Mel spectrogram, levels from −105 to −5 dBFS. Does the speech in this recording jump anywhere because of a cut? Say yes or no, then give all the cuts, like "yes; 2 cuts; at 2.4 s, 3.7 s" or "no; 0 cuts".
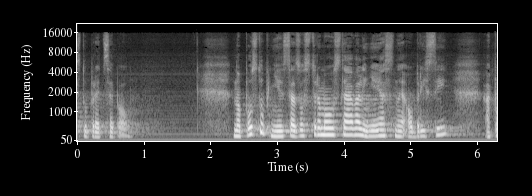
no; 0 cuts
